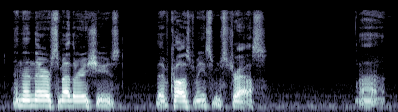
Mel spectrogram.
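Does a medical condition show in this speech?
Yes: multiple sclerosis; likely primary progressive.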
